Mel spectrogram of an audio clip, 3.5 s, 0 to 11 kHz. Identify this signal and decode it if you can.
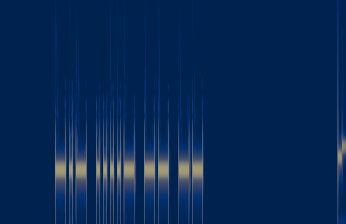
Morse code, heard as a keyed tone, about 34 wpm, 700 Hz. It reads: K4MM
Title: Call Signs - 35wpm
